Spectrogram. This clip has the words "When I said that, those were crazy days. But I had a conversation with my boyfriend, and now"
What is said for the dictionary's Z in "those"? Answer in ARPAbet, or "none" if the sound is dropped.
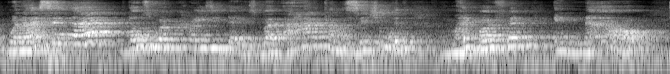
Z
